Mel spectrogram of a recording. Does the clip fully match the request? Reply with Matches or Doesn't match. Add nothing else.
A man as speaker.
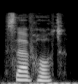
Doesn't match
